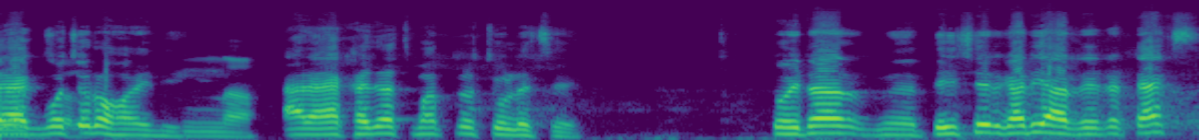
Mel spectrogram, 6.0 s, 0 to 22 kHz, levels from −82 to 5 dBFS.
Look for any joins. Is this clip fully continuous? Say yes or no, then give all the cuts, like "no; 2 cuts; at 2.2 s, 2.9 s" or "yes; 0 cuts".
yes; 0 cuts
